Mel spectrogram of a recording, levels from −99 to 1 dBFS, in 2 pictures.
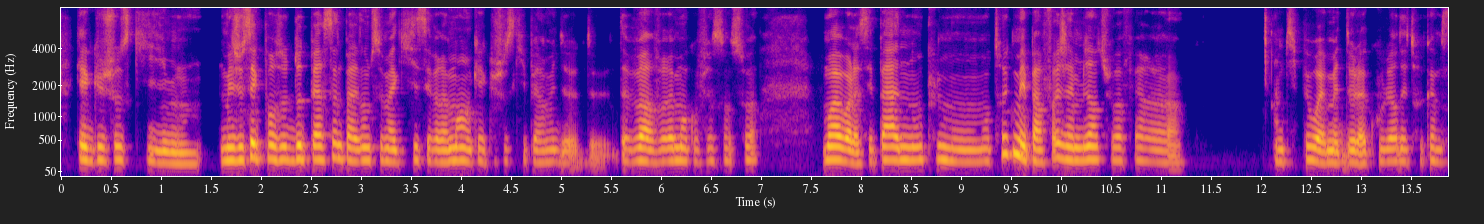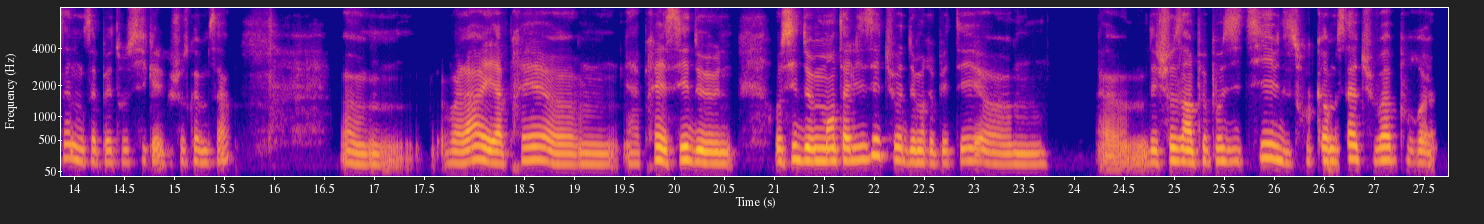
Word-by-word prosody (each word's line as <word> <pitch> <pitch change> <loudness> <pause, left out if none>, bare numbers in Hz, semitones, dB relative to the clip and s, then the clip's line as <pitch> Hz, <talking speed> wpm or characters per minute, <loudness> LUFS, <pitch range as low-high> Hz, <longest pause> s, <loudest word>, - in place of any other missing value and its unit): quelque 195 -1 +4
chose 195 +1 -1
qui 180 -4 -4
m 150 -1 -1 0.2
mais 190 +1 +5
je 190 - +4
sais 220 +4 +9
que - - -13
pour 210 -2 +3
d'au 195 - +3
d'autres 205 +2 +5
personnes, 200 +1 +2
par 190 - +2
exemple, 190 +2 +1
se 185 - -5
maquiller, 175 +2 -2
c'est 180 -1 -5
vraiment 175 +1 +2
quelque 175 -1 -9
chose 180 -1 -9
qui - - -17
permet 170 0 -5
de 160 - -6
de - - -13
d'avoir 180 -4 +3
vraiment 180 +2 +1
confiance 180 +1 -11
en 185 - -8
soi. 95 0 -7 0.6
Moi, 200 0 +8
voilà, 170 -5 +5
c'est 170 +3 -8
pas 195 +1 +4
non 195 0 +1
plus 205 +1 -5
mon 175 -3 -1
mon 175 +1 -5
truc. 280 - -1
Mais 245 -7 +9
parfois, 175 +2 +1
j'aime 195 -3 +3
bien 200 +1 +5
tu 195 0 -14
vois 190 - -1
faire, 185 0 -8
heu, - - -7 0.2
un 85 0 -7 0.9
un 175 - -3
petit 165 -1 -12
peu, 200 - -4
ouais, 175 -4 +6
mettre 160 -1 +2
de 170 - +2
la - - +3
couleur, 180 0 -2
des 180 -1 -3
trucs 180 - -15
comme 190 -2 -4
ça, 215 +5 -7
donc 190 -4 -3
ça 170 -1 -5
peut 165 - -8
être 165 +1 -11
aussi 170 +1 -9
quelque 150 - -7
chose 170 -1 -13
comme 165 -2 -6
ça. 160 - -8 1.1
Hem, 140 -2 -5 0.4
voilà, 165 +6 +1
et 165 -2 +5
après, 155 +5 -3
hem 145 -3 -3
et 145 - -10
après 150 +6 -1
essayer 180 +3 +3
de 170 -2 +4
n 155 -1 -1 0.4
aussi 180 +3 +2
de 190 0 +6
me 180 - +3
mentaliser, 185 +6 +2
tu 250 -6 -9
vois, 190 - 0
de 170 -1 -1
me 165 - +2
répéter, 160 +3 -6
hem 145 -2 -5 0.5
hem, 80 -3 -8
des 165 - -1
choses 180 +2 +1
un 170 -1 +5
peu 170 +2 -6
positives, 180 +4 -2
des 160 -4 -7
trucs 175 +3 -10
comme 180 -1 +1
ça, 205 +3 0
tu 185 -2 -12
vois, 195 +1 +3
pour, 175 -4 -8
heu. 150 -2 -5
175 Hz, 220 wpm, -21 LUFS, 165-190 Hz, 1.1 s, sais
